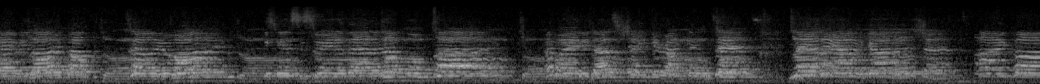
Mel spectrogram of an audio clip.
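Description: A cappella vocal quartet of one man and three women singing a song together without instruments, in phrases with short breaths between them.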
